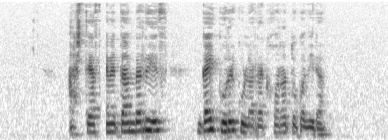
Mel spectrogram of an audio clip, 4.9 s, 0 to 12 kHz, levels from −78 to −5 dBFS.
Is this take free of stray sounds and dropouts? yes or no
no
